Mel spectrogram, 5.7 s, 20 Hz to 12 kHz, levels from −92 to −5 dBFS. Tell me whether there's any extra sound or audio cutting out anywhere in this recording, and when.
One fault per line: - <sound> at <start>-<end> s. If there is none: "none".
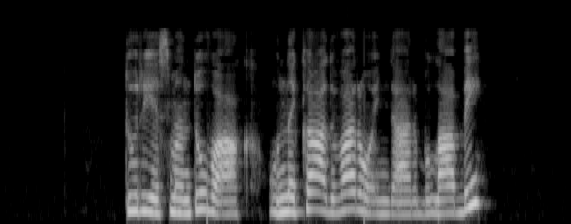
none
